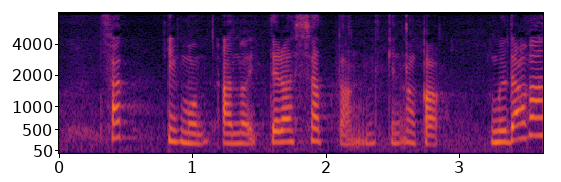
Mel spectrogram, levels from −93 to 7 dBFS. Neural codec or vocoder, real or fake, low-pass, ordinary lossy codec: codec, 16 kHz, 8 kbps, FunCodec, trained on LibriTTS, 25 frames a second; fake; none; none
